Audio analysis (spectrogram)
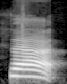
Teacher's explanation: تو تین نقطوں والی جو ثا ہے اس کو نرمی سے ادا کرتے ہیں، سین کی طرح ادا نہیں کرنا، سیٹی نہ ہو شدت نہ ہو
